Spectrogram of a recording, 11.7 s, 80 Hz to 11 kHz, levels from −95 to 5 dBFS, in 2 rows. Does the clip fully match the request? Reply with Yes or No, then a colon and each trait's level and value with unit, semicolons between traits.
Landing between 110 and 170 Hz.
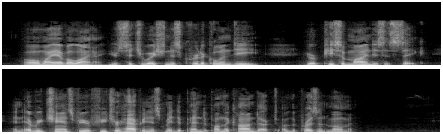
No: very low, 85 Hz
